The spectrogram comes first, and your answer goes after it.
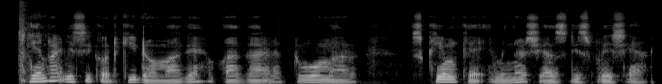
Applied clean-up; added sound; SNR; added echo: neural mask model DeepFilterNet 3.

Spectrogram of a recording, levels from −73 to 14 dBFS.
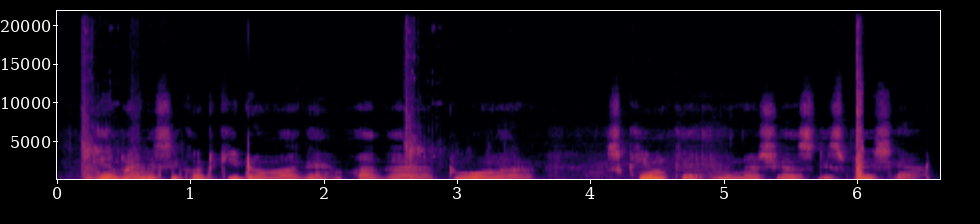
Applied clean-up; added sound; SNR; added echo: none; Shatter; 15 dB; none.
